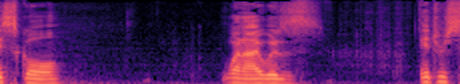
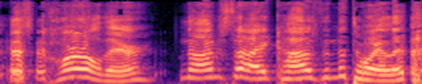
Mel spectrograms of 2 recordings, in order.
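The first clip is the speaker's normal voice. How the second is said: high, loud mock German mom; imitating mom; 8 semitones higher, 7 dB louder than usual. Son retells mom answering the phone, high and loud. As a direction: announce it like a mom calling through the house.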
